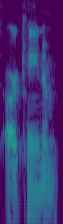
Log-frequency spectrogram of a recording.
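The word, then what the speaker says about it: Arcanvm: on a podcast so it's spelled uh a r c a n v m so um that's Arcanum it's the Arcanum YouTube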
